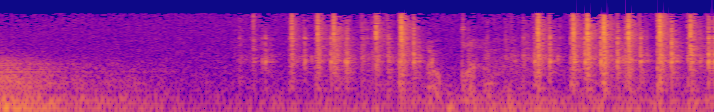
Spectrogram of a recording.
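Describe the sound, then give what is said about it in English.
Someone typing letters: after about two seconds of soft hiss, many sharp, irregular keystroke clicks begin and grow denser and louder toward the end, with no talking. “What are you typing? Begging letters.”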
